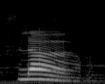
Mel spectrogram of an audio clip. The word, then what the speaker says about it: fleur: بكتبوا بذات الطريقة ولكن بلفظوا je prononce d'une façon différente بلفظوا بطريقة مختلفة بفتح تمي أ وأول كلمة رح نشوفها اليوم une fleur une F L E U بهالطريقة بلفظها fleur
